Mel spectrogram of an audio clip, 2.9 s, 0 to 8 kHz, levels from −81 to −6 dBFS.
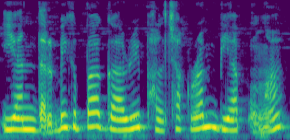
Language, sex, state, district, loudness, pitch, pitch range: Garo, female, Meghalaya, North Garo Hills, -15 LUFS, 245 Hz, 235-280 Hz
